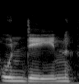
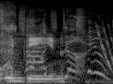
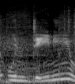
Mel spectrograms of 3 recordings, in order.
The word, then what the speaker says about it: Undine: they're named after i usually just go for undine i i definitely don't think that it's hondini like they say in um tales of sinfonia pretty sure that's not how you pronounce it but yeah okay i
